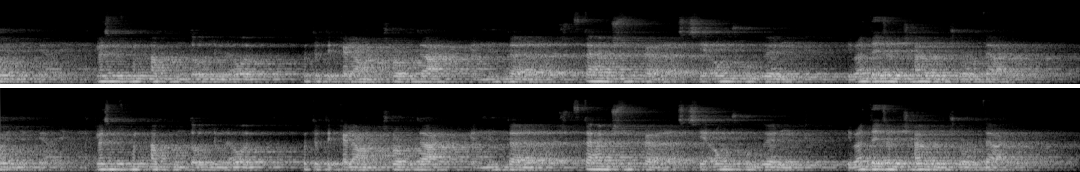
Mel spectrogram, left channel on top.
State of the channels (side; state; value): both; normal; correlation 0.84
